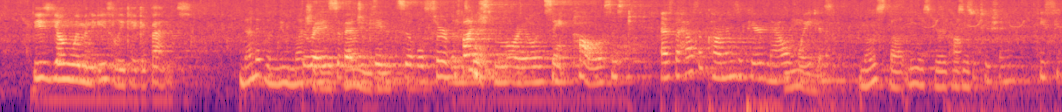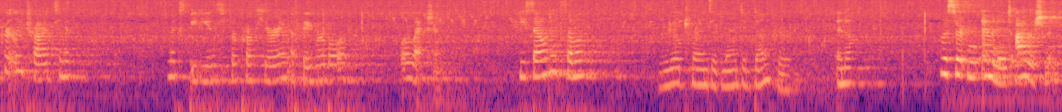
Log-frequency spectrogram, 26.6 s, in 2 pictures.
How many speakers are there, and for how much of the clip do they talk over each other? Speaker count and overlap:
five, about 11%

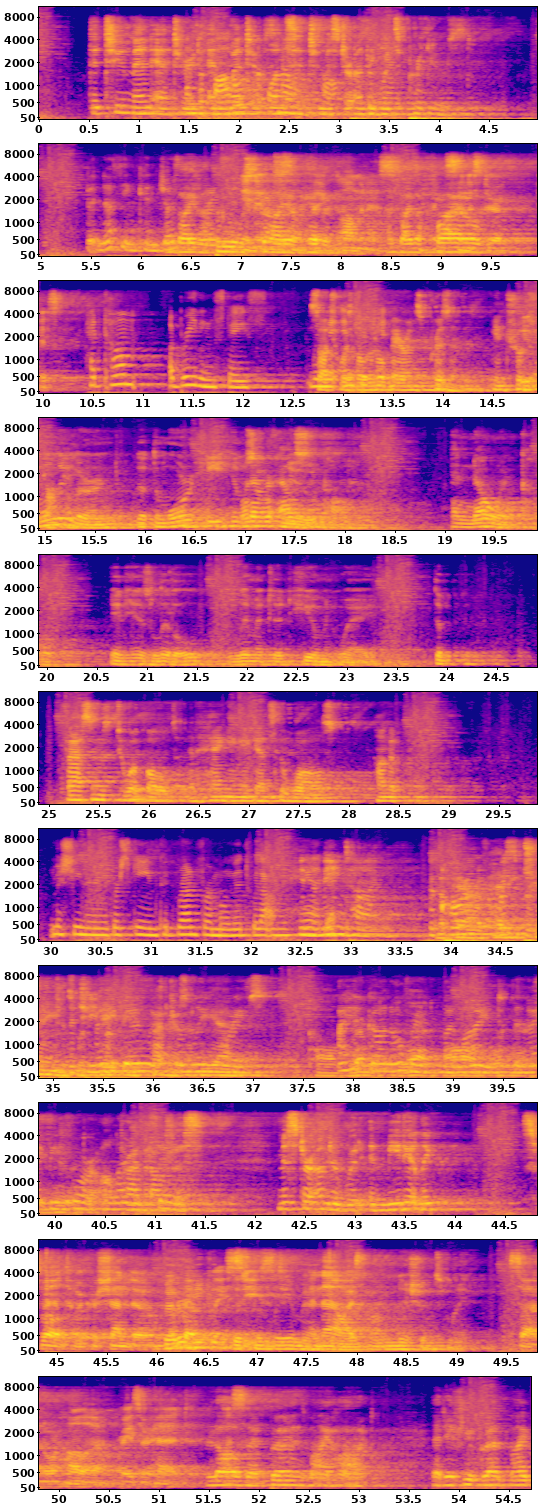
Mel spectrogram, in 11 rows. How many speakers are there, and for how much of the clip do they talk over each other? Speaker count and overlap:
nine, about 34%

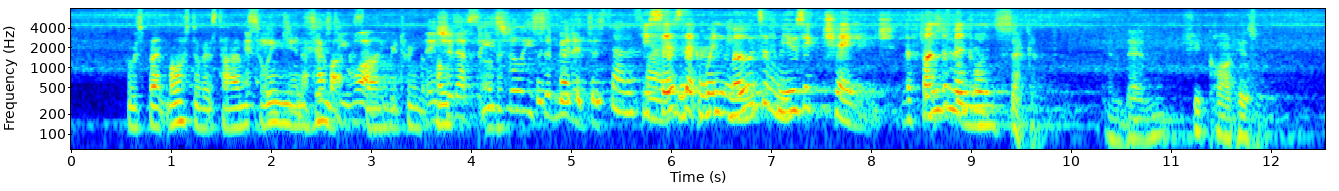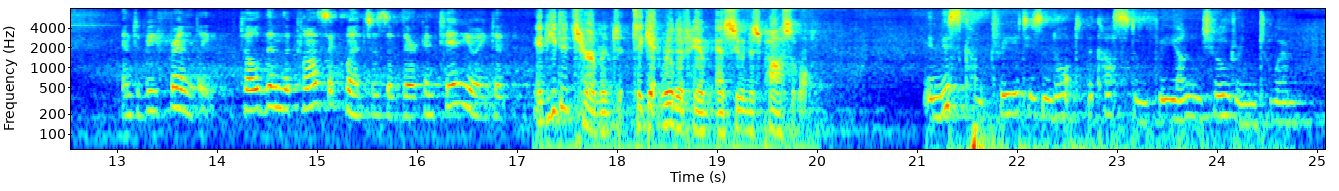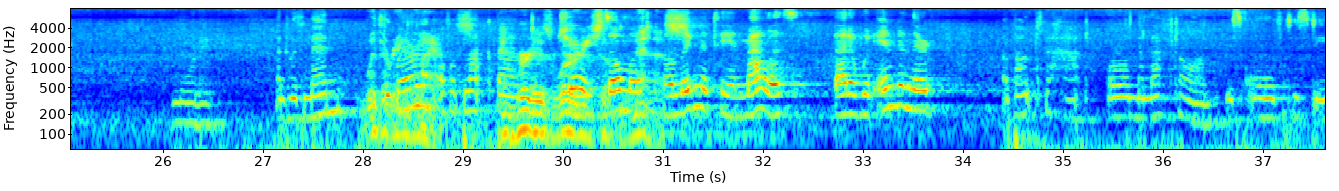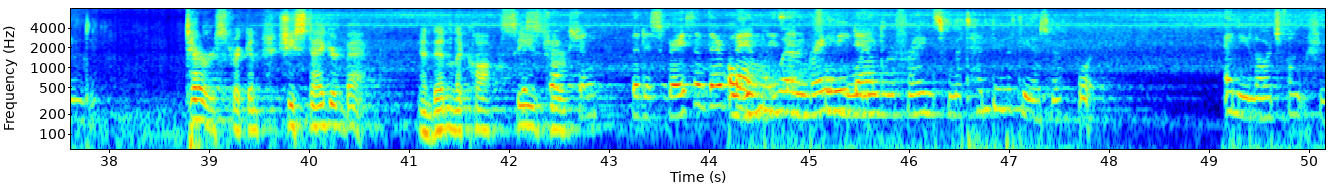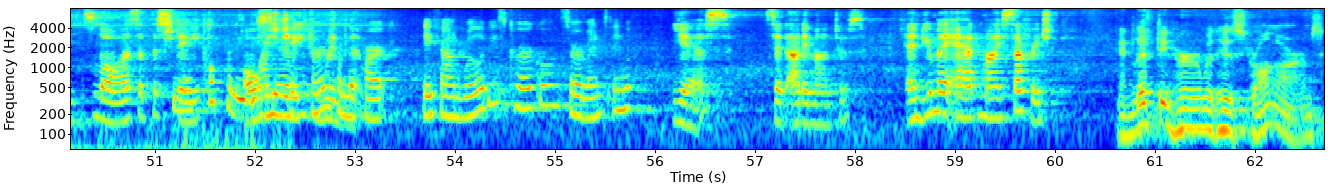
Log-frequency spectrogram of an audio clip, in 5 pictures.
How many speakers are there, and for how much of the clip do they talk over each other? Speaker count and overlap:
eight, about 23%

